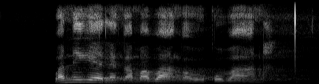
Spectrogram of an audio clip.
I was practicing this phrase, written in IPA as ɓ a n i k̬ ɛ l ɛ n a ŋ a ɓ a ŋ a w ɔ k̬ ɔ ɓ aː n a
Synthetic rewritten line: ɓ a n i k̬ ɛ l ɛ ŋ a m a ɓ a ŋ a w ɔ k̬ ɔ ɓ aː n a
